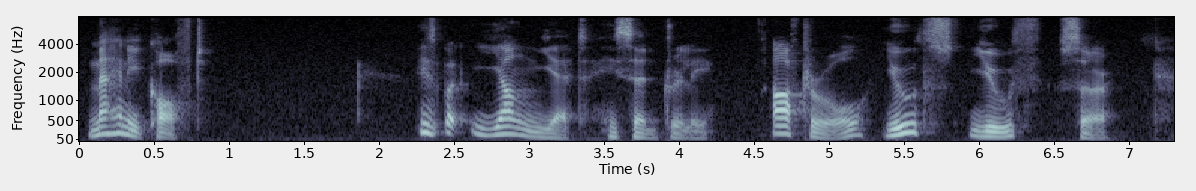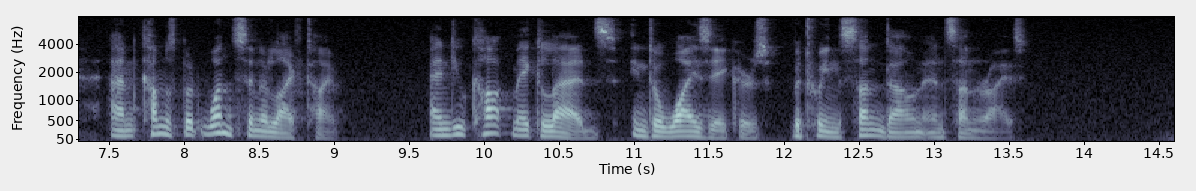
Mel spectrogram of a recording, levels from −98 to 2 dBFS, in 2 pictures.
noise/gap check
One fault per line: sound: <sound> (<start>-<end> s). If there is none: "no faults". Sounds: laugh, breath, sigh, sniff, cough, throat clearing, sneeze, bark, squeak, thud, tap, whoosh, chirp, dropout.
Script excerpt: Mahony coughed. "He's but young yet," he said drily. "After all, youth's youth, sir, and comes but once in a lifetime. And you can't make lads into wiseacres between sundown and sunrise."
no faults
